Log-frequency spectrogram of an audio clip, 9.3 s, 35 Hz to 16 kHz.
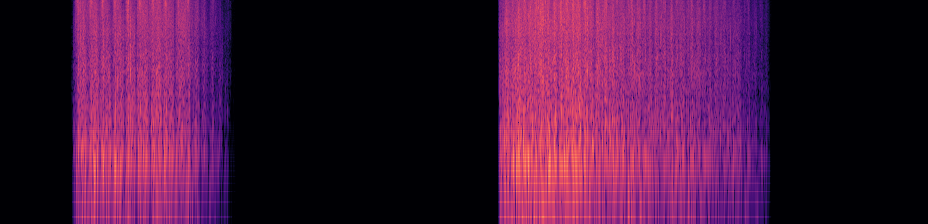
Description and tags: Lintu, lentoonlähtö, siivet / Bird, takeoff, wings flapping, a big bird, capercaillie
Iso lintu, metso, lähtee lentoon, siivet lepattavat.
Paikka/Place: Suomi / Finland / Vihti, Konianvuori
Aika/Date: 22.01.2001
